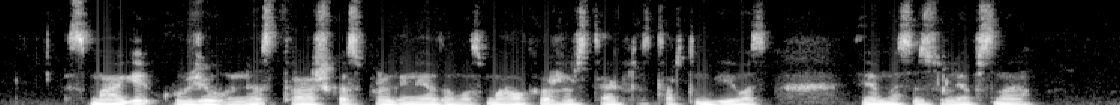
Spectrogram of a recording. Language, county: Lithuanian, Alytus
